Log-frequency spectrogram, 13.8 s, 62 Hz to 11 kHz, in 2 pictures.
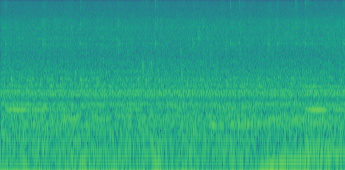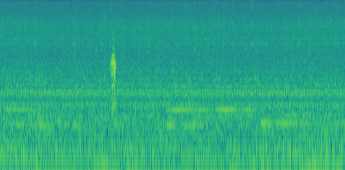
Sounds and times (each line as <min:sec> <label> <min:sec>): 0:09.0 Frog 0:09.3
